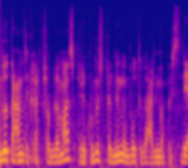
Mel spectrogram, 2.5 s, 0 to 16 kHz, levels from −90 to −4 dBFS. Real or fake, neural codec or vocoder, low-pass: fake; codec, 44.1 kHz, 2.6 kbps, SNAC; 14.4 kHz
